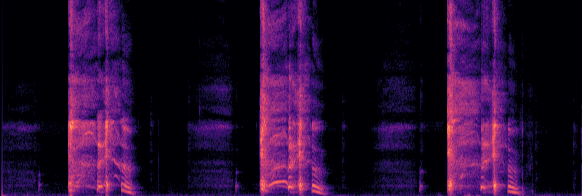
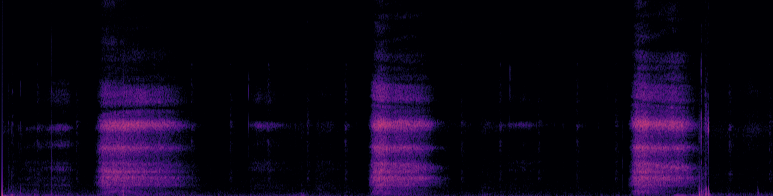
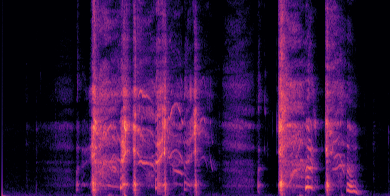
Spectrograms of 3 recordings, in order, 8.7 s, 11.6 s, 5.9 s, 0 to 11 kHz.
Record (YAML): three_cough_length: 8.7 s
three_cough_amplitude: 10252
three_cough_signal_mean_std_ratio: 0.35
exhalation_length: 11.6 s
exhalation_amplitude: 459
exhalation_signal_mean_std_ratio: 0.45
cough_length: 5.9 s
cough_amplitude: 11812
cough_signal_mean_std_ratio: 0.42
survey_phase: beta (2021-08-13 to 2022-03-07)
age: 45-64
gender: Female
wearing_mask: 'No'
symptom_shortness_of_breath: true
symptom_fatigue: true
symptom_fever_high_temperature: true
smoker_status: Ex-smoker
respiratory_condition_asthma: true
respiratory_condition_other: false
recruitment_source: REACT
submission_delay: 1 day
covid_test_result: Negative
covid_test_method: RT-qPCR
